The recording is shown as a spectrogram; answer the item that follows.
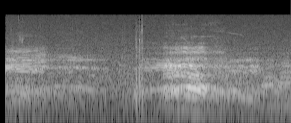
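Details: Purebred standard Nelore cows that have recently calved give two drawn-out, harmonic moos, the first brief and the second louder and falling toward its end, separated by a quiet gap with a faint click.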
